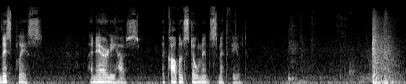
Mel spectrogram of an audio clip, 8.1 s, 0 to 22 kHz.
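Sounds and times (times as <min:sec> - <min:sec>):
speech: 0:00.0 - 0:00.9, 0:01.8 - 0:05.0, 0:05.8 - 0:06.0
heavy pub door in Smithfield bumping and rattling as it opens: 0:07.4 - 0:08.1.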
